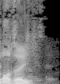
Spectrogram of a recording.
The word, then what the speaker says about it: Lodi: Lodi.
